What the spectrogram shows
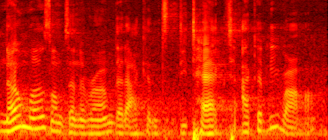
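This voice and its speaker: Animated and at a moderate pace, the speaker uses an American accent with very wide pitch swings, with noticeable background noise and audible room echo. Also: woman. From West Virginia (Bluefield), US Appalachia. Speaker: keynote speaker. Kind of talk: keynote speech. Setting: stage with audience.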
